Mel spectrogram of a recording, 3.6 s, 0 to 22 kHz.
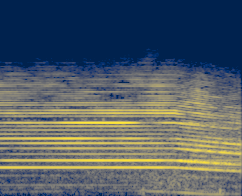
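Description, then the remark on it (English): A loud civil defense–style tsunami warning siren of Crescent City, California, sounding in its monthly test on the first Tuesday at 10 a.m., wails steadily, its sustained harmonic tone holding and then sliding slightly downward, heard alone without any voices. “It's a test of the city's tsunami warning siren.”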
